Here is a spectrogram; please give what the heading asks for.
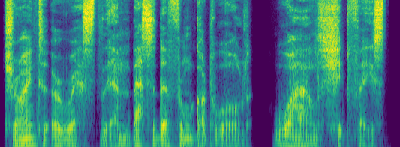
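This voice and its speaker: A gossiping policeman from a video game, voiced by a male narrator, wry and casual. His voice is extremely low and thick with gravel. He talks with a sardonic edge, close and dry. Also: moderate pace, no room sound, exaggerated voice. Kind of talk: dramatic game dialogue.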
